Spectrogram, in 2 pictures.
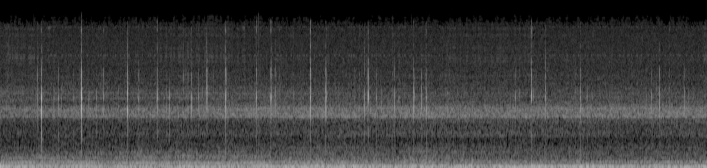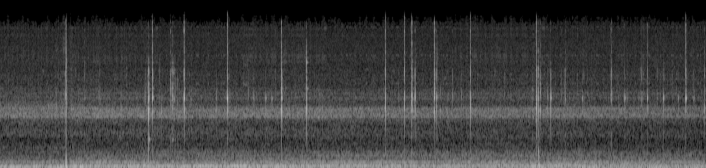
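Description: Steady low engine and road rumble heard inside the cab of a moving car, with scattered small sharp ticks and rattles, more of them in the second half.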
